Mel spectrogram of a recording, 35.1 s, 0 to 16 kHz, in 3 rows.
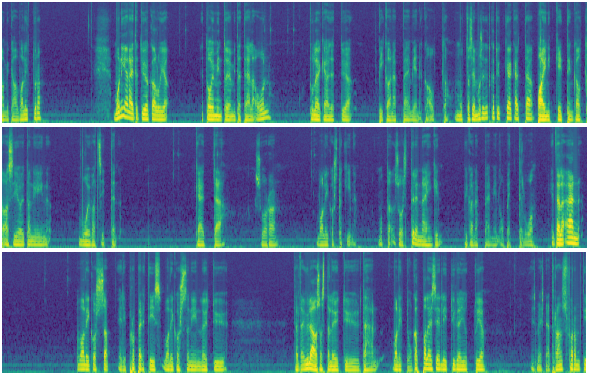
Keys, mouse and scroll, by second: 3.6 click, 13.3 click, 24.3 click.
